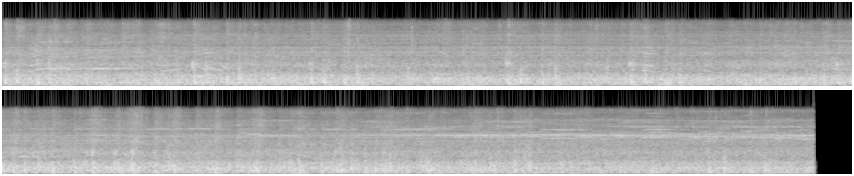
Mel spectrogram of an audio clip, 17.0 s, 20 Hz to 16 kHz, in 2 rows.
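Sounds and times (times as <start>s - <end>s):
train wheels rumbling on rails: 0.0s - 16.6s
high wheel squeal: 8.0s - 16.6s.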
